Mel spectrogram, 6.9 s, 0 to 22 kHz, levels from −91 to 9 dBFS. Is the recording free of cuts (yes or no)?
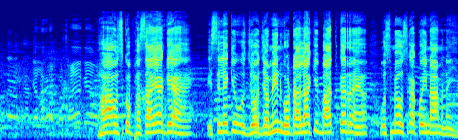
yes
